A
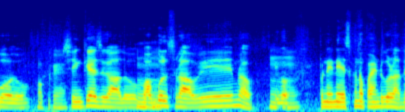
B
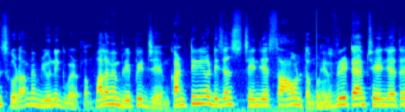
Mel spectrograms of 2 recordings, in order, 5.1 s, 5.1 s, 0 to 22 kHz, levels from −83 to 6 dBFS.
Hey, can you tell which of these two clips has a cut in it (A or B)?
B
